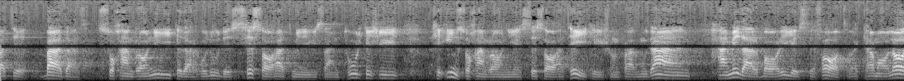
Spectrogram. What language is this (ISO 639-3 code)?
fas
